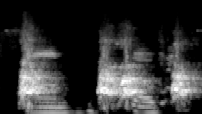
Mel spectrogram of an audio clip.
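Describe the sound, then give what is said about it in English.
A dog barks three times in quick succession, loud, with harmonic, slightly strained barks separated by brief pauses. “Sorry about that. We got Shiloh dog.”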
